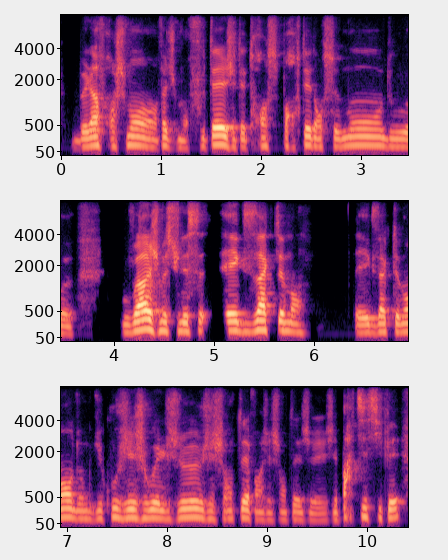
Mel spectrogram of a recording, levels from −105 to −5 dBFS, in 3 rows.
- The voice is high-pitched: No, low, 130 Hz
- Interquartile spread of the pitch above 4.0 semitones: No, average, 2.9 semitones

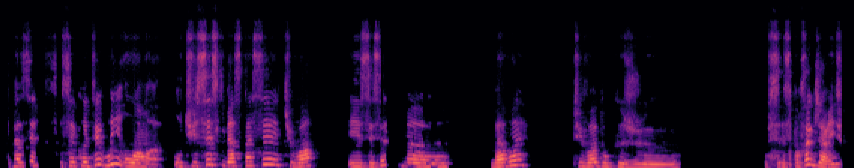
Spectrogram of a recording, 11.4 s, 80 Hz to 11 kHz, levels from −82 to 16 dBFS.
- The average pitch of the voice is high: Yes, high, 235 Hz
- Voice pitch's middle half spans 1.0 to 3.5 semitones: No, average, 4.0 semitones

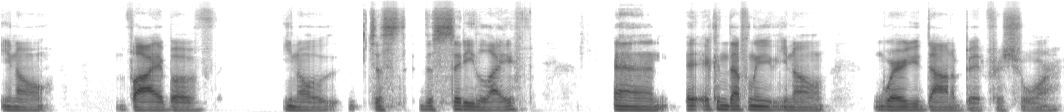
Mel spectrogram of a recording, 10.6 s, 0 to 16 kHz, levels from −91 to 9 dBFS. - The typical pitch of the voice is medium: No, very low, 90 Hz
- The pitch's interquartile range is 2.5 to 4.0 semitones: Yes, average, 2.8 semitones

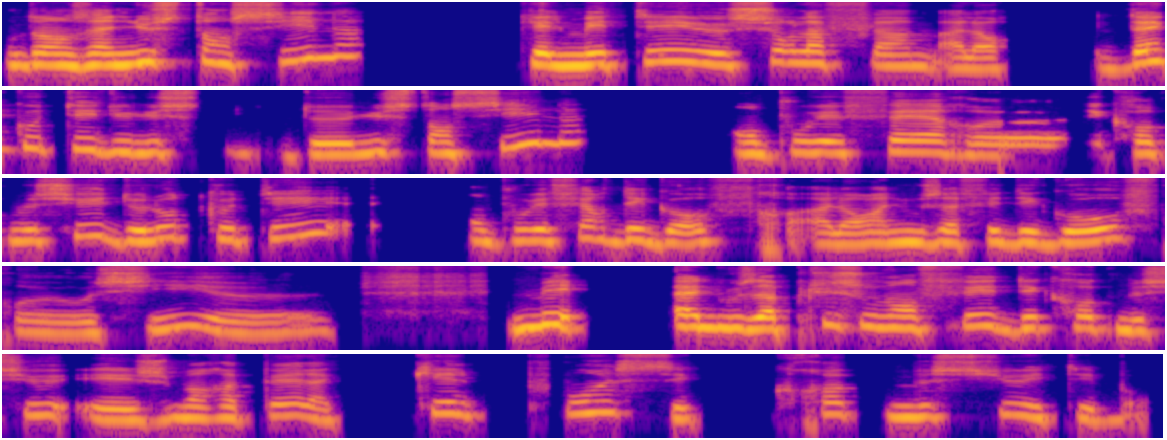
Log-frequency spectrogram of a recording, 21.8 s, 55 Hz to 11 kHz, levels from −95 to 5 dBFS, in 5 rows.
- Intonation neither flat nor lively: Yes, average, 3.6 semitones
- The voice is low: No, high, 215 Hz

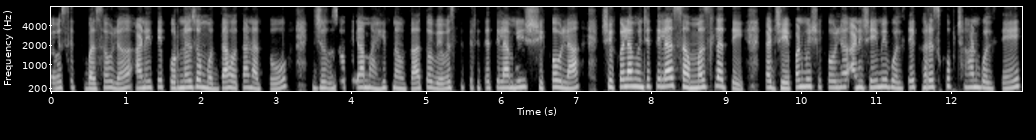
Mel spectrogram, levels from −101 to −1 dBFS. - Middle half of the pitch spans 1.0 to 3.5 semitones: Yes, average, 2.7 semitones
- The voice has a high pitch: Yes, high, 220 Hz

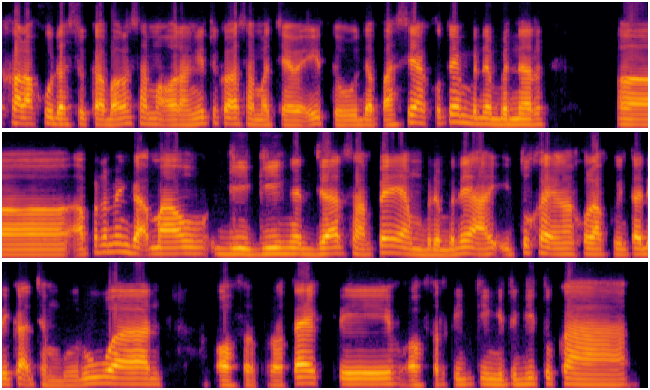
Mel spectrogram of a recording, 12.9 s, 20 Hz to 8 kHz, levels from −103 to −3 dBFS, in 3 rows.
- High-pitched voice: No, low, 130 Hz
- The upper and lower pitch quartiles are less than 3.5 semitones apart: Yes, narrow, 2.5 semitones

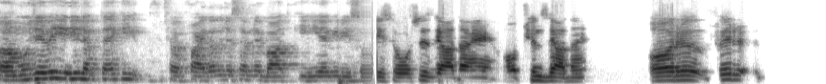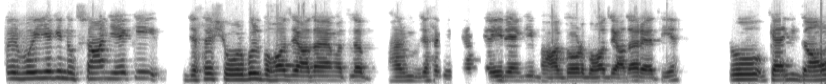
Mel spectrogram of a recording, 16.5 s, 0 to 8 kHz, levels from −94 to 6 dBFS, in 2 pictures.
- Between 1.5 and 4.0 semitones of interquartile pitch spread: No, average, 4.4 semitones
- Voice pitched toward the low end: No, medium, 155 Hz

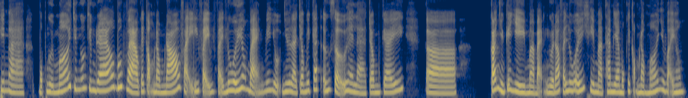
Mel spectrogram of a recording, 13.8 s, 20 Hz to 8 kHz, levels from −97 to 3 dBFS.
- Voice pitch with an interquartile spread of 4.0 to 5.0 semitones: Yes, average, 4.3 semitones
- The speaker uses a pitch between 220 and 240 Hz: Yes, high, 230 Hz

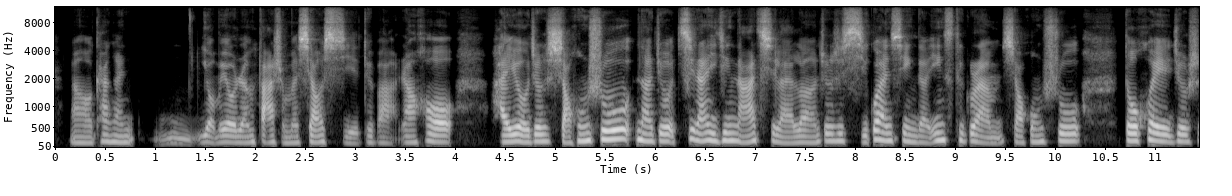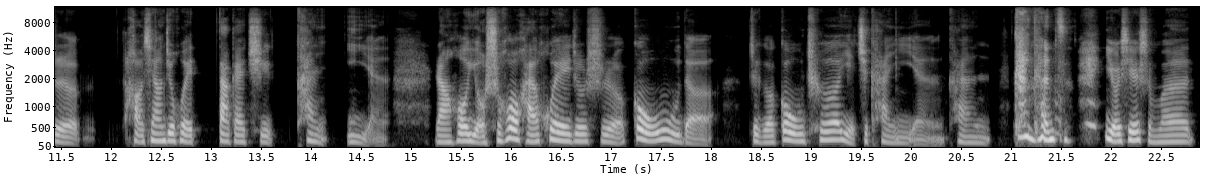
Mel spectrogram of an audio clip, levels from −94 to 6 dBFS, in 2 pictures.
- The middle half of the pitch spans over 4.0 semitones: No, average, 3.6 semitones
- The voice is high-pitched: No, medium, 165 Hz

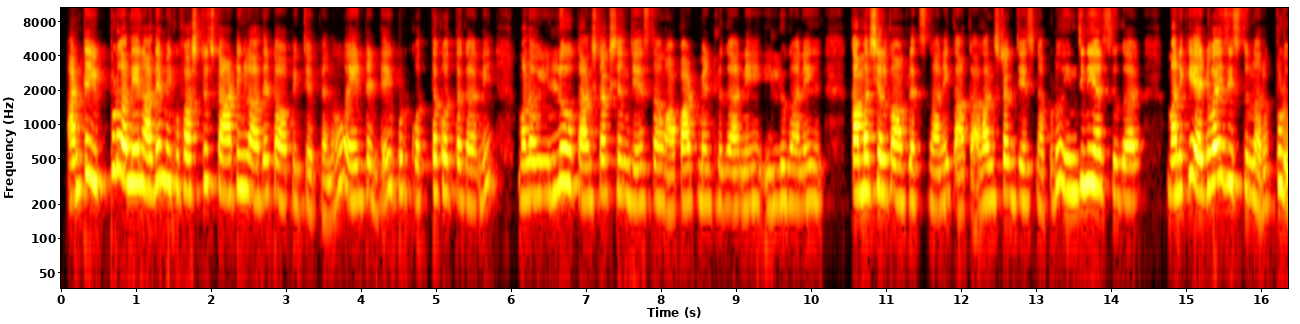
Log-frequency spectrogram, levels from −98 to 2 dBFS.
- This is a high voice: Yes, high, 235 Hz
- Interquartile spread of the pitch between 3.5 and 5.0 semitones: Yes, average, 3.9 semitones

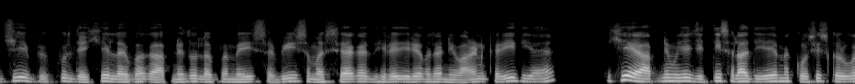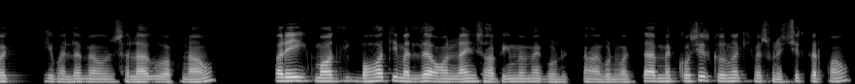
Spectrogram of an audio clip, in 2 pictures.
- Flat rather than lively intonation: No, average, 3.1 semitones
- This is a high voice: No, low, 135 Hz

